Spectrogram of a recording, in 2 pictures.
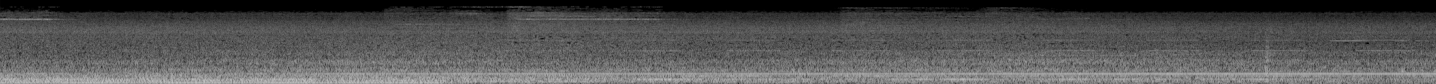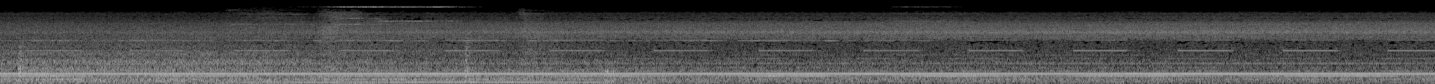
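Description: CRH2A high-speed electric multiple unit rolling slowly past: a steady running noise with a constant hum, and a low rumble in the first few seconds and again briefly in the middle. It eases off slightly as the train draws away.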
